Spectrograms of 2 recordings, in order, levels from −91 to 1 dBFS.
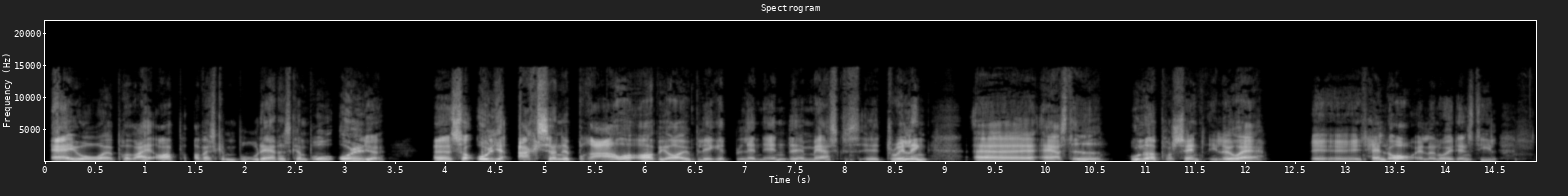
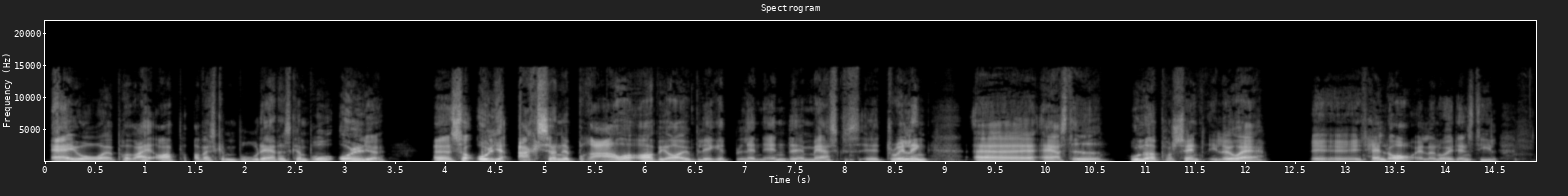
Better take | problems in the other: second | thin; somewhat; fading below 300 Hz

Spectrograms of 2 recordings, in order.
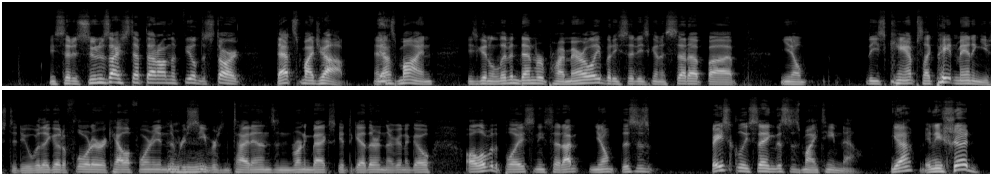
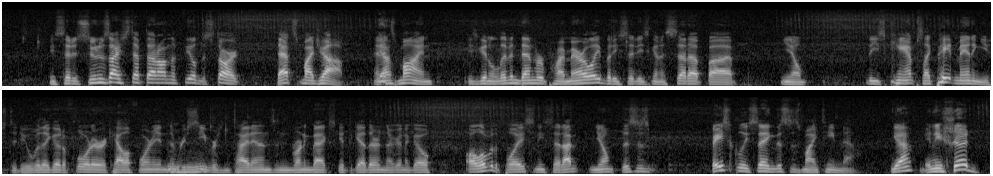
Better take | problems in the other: first | hiss; noticeable; throughout; 20 dB below the speech

